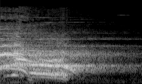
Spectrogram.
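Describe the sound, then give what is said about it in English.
A man, waking groggily and looking straight into the face of an alien captive, lets out a single loud, strained scream, starting at full force and then trailing off and fading over about a second and a half. “He opens his eyes groggily and looks straight into the face of the alien captive, who is also just waking up. He screams.”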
